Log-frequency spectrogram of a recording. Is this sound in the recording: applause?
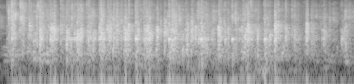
yes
